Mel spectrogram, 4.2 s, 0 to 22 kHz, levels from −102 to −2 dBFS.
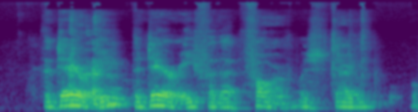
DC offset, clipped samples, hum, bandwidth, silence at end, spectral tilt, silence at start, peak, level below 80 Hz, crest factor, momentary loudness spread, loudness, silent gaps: under 0.1%; under 0.1%; none; over 20 kHz; 0 s; -6.5 dB/octave; 0.45 s; -12 dBFS; -70 dBFS; 20 dB; 15 LU; -30 LUFS; none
